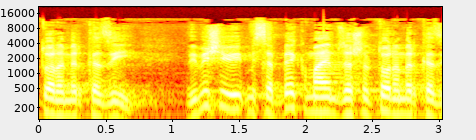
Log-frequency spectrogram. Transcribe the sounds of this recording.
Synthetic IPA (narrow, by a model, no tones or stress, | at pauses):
t̪onameʁkazi | vemiʃemesabekmaimzeaʃilt̪onhameʁkaz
